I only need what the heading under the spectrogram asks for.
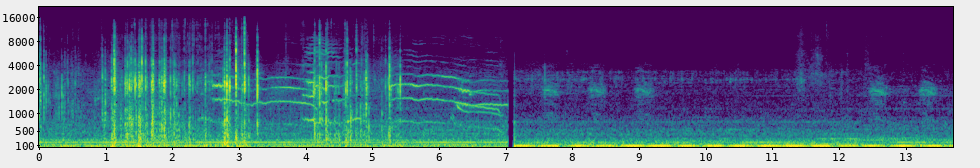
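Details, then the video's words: Domestic cat meowing for food: a run of drawn-out, harmonic meows, several sliding down in pitch, in the first half, then softer short mews repeated at intervals over a steady low hum. "Cat Meowing for Food...(meow meow)"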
